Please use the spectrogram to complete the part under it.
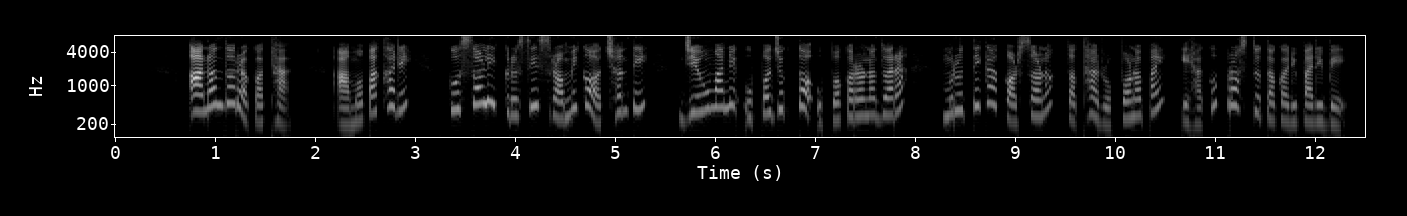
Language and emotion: Odia, happy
